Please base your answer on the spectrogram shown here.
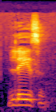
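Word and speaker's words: lesen: the letter s between two vowels is voiced meaning it becomes a z so going back to german lazen this is called an intervocalic rule um italian at the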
